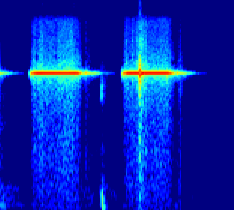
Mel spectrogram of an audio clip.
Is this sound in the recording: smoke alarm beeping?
yes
